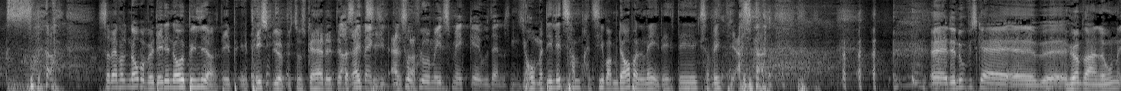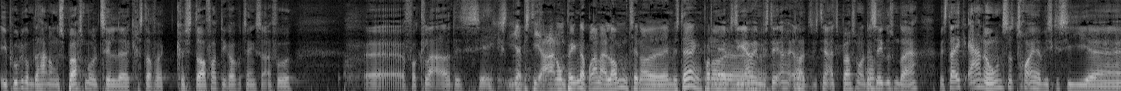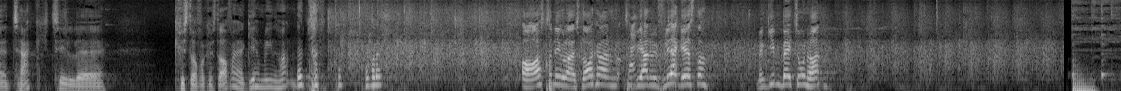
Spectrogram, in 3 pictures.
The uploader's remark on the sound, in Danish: LIVE fra Værket i Randers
